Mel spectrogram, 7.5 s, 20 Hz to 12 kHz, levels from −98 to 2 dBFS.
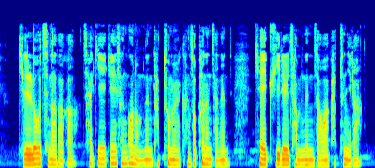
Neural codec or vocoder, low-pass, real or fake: codec, 16 kHz, 16 kbps, FreqCodec, larger model; 7.2 kHz; fake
